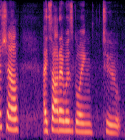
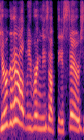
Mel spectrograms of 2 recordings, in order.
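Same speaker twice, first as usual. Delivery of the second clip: put-on angry voice, higher pitch; 4 semitones higher than usual. Retelling demanding the delivery man carry groceries: retelling an angry demand. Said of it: "I was so mad because I'm like".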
